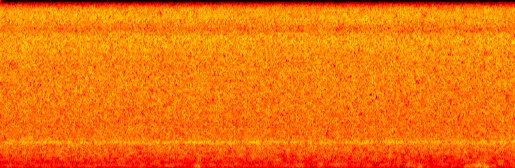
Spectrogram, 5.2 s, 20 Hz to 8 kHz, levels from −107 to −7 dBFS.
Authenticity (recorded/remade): remade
